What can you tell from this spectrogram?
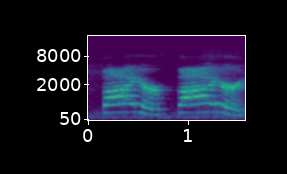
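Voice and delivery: loud high alarm shout; loud panicked alarm call. A narrator's reading. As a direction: yell fire to scare them off. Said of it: "he cried".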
